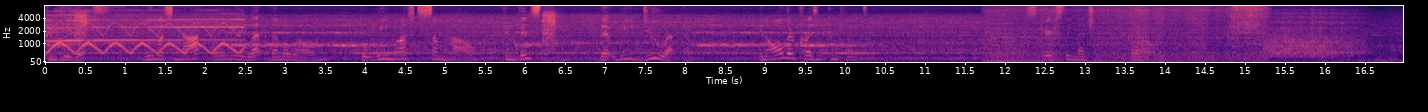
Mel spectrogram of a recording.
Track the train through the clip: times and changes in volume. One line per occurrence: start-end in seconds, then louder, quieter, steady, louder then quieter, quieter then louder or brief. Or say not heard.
0.0-16.9 steady.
